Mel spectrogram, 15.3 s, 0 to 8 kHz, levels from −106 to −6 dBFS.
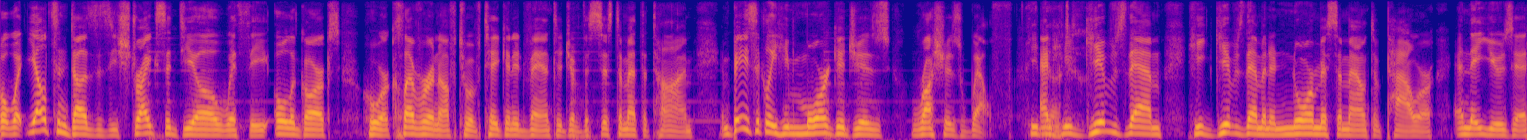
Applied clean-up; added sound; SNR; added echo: neural separator model SepFormer DNS4.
